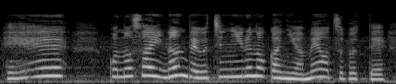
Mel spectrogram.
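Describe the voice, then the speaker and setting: Brief: blunt, fed-up young woman at a party, voiced by a woman, very high and bright, in a radio skit. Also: expressive, a little hiss or hum. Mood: puzzled. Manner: blunt, quick retorts. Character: exasperated young woman hosting a sushi party. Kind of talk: comic radio skit reading.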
